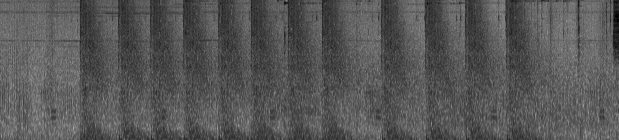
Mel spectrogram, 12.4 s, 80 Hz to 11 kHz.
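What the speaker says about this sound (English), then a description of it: "Yeah, you're shooting at me now." Gunfire in the video game Fallout 4, a dozen loud, evenly spaced shots or bursts repeating roughly every half second to second, up close.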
